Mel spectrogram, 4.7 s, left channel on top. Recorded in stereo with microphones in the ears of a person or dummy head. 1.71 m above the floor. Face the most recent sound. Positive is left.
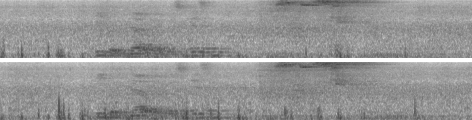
turn(degrees=-60)  # may be behind; listen again after turning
